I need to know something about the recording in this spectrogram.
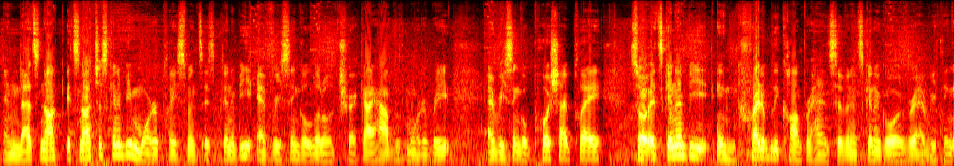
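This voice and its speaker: A man's voice: fairly low pitch, a little hiss or hum. A young man giving casual running commentary over his own mobile card game match, chatty and upbeat, with frequent ums and "let's go ahead". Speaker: gaming YouTuber. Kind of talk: live gameplay commentary.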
